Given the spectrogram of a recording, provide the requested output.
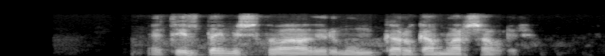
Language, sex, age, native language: Icelandic, male, 20-29, Icelandic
